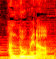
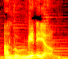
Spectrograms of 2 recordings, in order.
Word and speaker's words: aluminium: British Alum Alum aluminium so this word has a different number of syllables in American version and the British version right four in the American pronunciation A and five in the British pronunciation uh Lin e um they are spelled slightly different too with the British version having an extra I aluminum aluminium wow they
